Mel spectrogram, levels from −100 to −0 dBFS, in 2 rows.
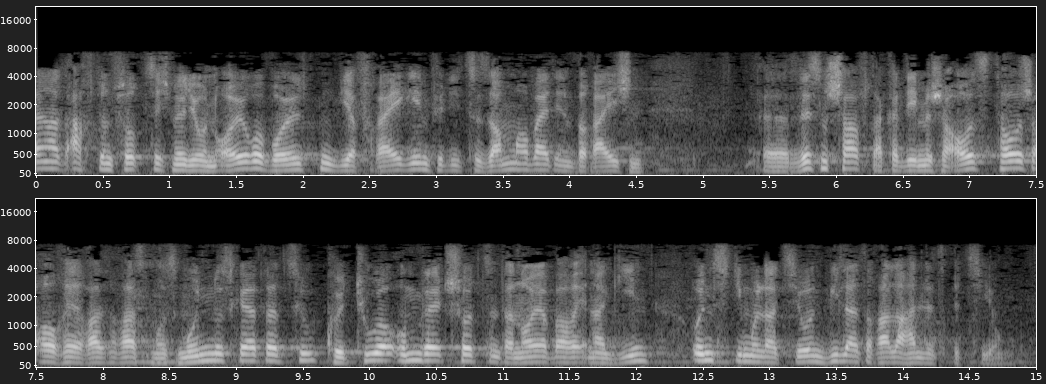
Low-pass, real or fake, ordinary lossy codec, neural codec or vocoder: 7.2 kHz; real; none; none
